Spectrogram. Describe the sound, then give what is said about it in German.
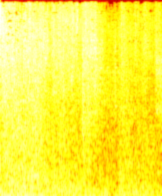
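A deep, loud explosion rumbles as blasting demolishes the war-damaged remains of the Berlin Palace under the GDR government. The low roar is sustained and slowly subsides. “Fünf Jahre nach dem Krieg hat die Regierung in der DDR entschieden, das, was noch übrig war, einfach wegzusprengen.”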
